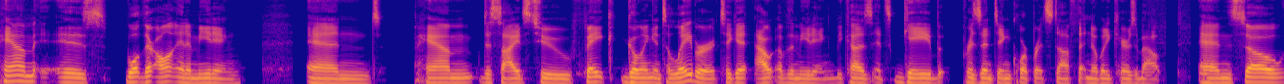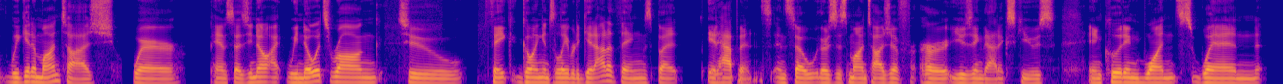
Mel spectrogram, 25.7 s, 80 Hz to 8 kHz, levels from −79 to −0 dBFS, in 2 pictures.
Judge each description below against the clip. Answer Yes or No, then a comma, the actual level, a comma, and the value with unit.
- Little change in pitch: Yes, narrow, 2.0 semitones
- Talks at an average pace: Yes, average, 175 wpm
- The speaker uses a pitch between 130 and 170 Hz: No, low, 115 Hz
